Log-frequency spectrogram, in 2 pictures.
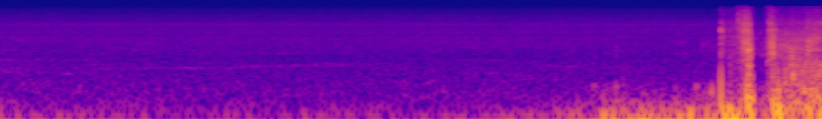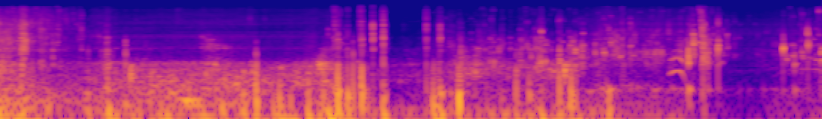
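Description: A person plunging into deep cenote water with the camera in hand: a loud splash about five seconds in, then churning and bubbling water around the camera underwater, and splashing as he surfaces near the end.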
